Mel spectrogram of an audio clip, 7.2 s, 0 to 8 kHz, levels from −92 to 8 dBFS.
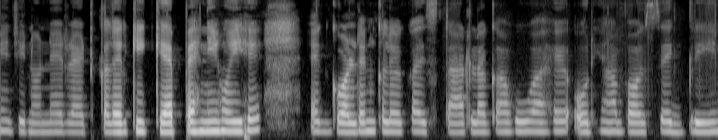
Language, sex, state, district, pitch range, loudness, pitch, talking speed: Hindi, female, Bihar, Patna, 195-205 Hz, -21 LUFS, 200 Hz, 190 wpm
